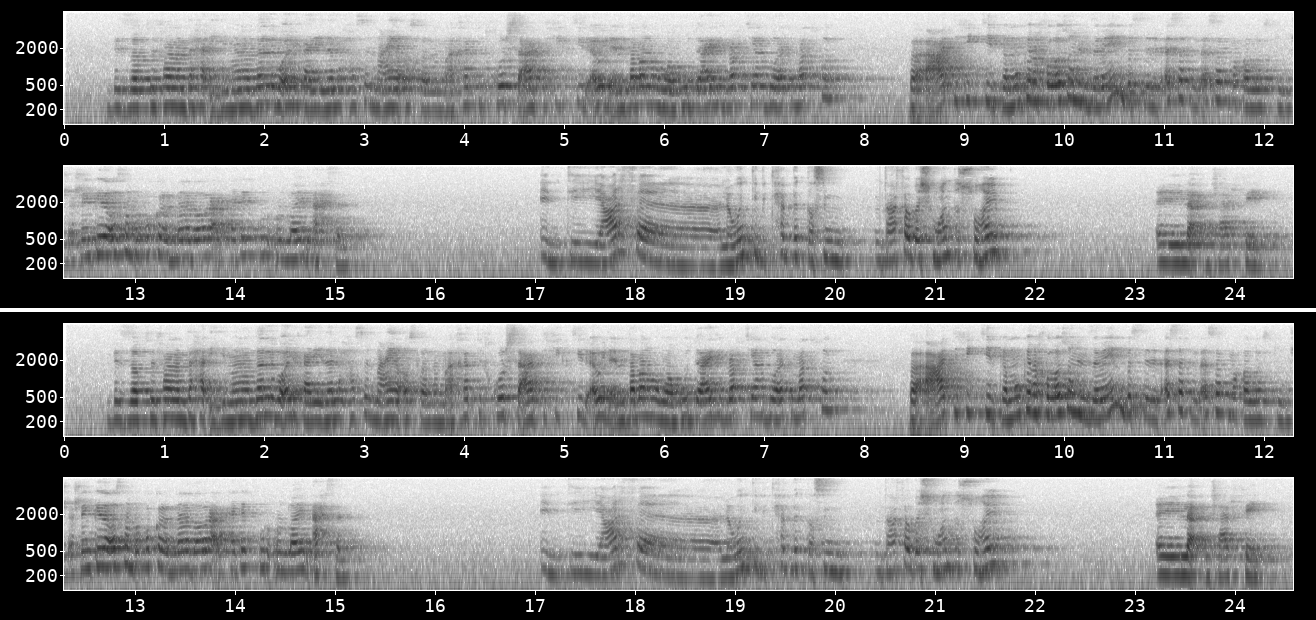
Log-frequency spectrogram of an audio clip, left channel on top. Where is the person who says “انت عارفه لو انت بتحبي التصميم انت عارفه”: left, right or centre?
Left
